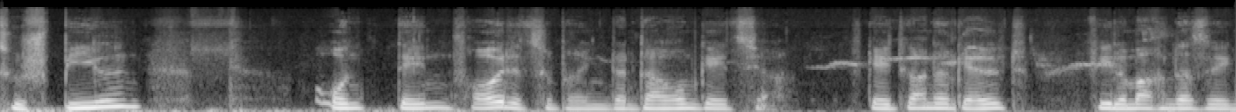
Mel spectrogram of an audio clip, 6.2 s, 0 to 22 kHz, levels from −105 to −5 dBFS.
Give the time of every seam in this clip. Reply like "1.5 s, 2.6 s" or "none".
4.8 s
